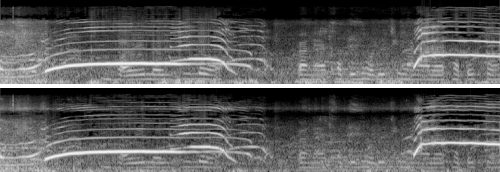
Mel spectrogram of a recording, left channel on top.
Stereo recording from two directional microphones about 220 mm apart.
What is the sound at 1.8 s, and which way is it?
Music, 5° left (ahead or behind).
